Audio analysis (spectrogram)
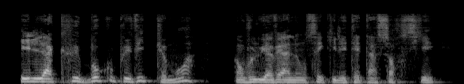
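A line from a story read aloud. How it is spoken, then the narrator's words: Plain. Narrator (French): dit Harry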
